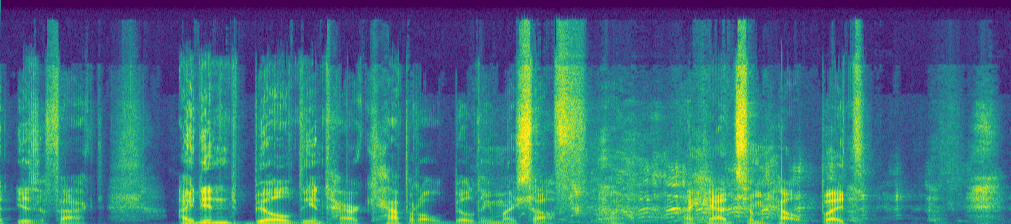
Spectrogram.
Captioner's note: some chuckles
